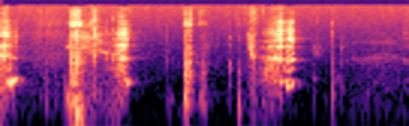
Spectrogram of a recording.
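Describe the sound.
A person imitates the gasping of a man being beaten in the street: a series of ragged, strained breaths in uneven bursts, fairly loud, with short pauses between them and no speech.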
